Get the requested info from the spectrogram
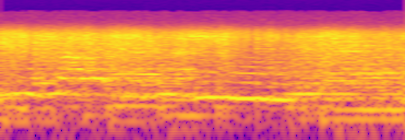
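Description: Music with guitar, its notes held steadily over a dense backing.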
